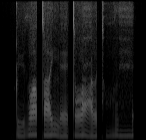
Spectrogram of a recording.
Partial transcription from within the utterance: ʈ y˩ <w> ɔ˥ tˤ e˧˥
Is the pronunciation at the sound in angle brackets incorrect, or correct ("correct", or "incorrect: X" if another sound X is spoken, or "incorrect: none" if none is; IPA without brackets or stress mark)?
incorrect: ð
